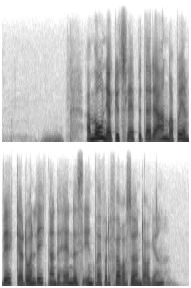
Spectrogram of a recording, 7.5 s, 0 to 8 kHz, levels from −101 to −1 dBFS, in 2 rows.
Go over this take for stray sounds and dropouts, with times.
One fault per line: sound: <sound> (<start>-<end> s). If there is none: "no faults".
no faults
